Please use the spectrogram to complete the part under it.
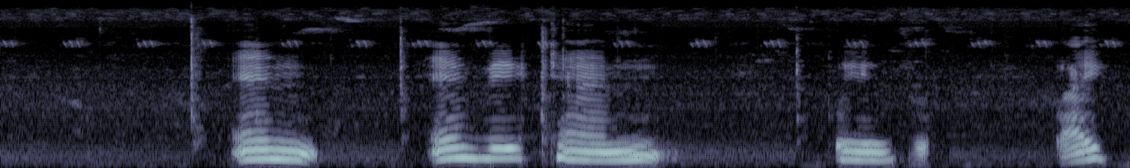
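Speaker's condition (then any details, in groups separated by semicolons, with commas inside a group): Muscular dystrophy; unable to walk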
